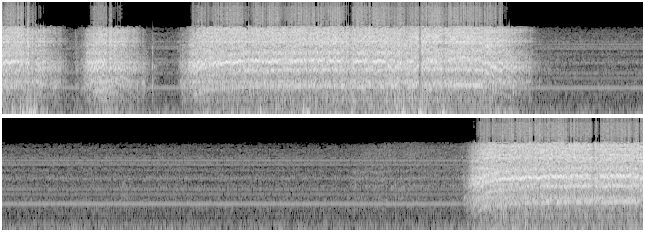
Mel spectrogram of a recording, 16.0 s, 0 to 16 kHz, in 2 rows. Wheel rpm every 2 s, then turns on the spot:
50, 190, 210, 10, 0, 0, 100, 200.
none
